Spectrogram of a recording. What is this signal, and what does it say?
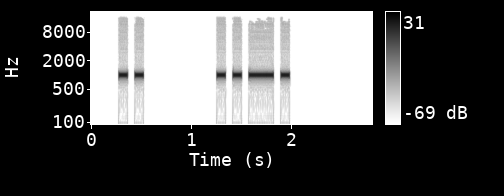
Morse code, heard as a keyed tone, about 15 wpm, spaced as for 8 wpm, 1000 Hz. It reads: IF
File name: qotdfiles / 8wpm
